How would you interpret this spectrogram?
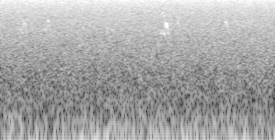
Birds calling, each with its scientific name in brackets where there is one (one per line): House Finch (Haemorhous mexicanus)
